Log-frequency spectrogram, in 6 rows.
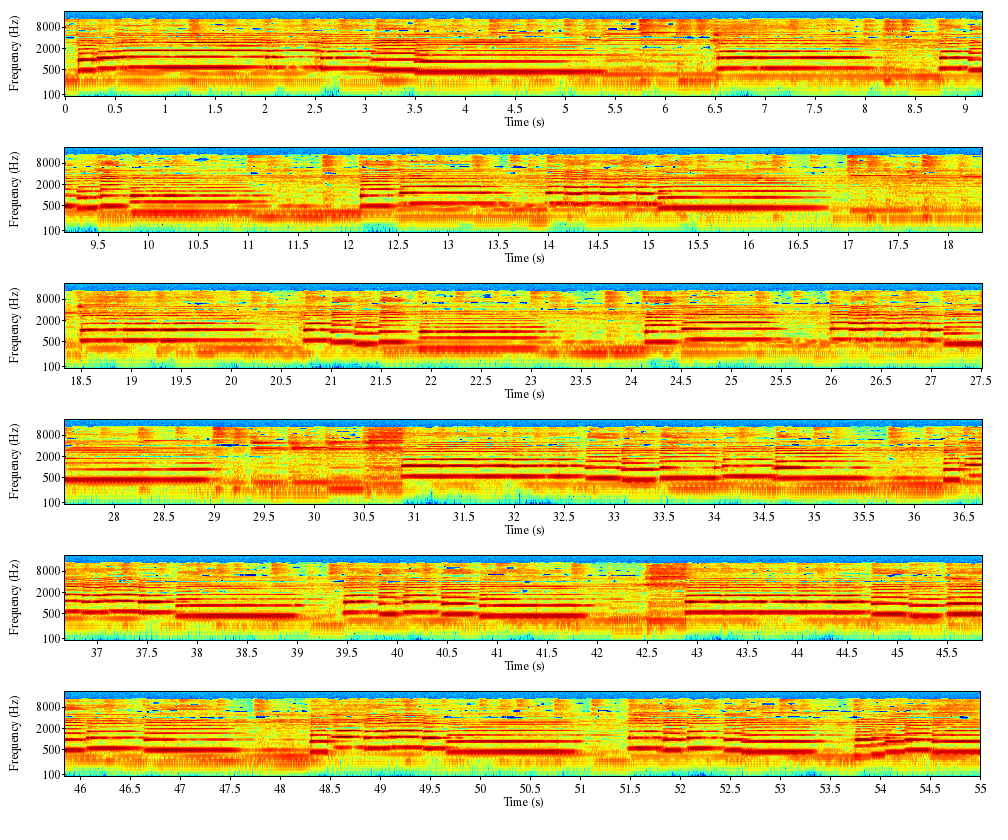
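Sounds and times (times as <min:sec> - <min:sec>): soprano saxophone melody: 0:00.0 - 0:55.0.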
